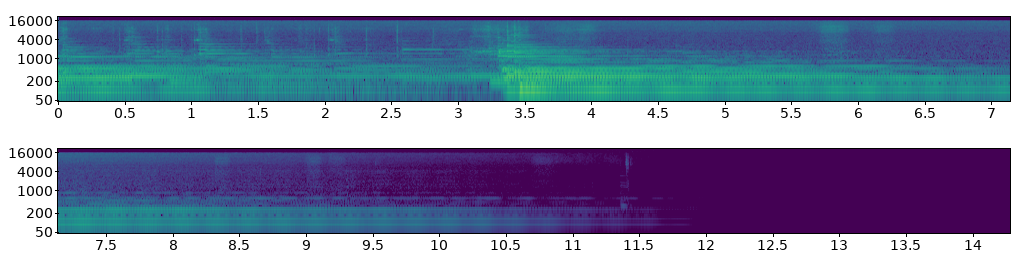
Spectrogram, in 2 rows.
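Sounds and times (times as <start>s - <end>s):
intimate indie score music: 0.0s - 10.8s.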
